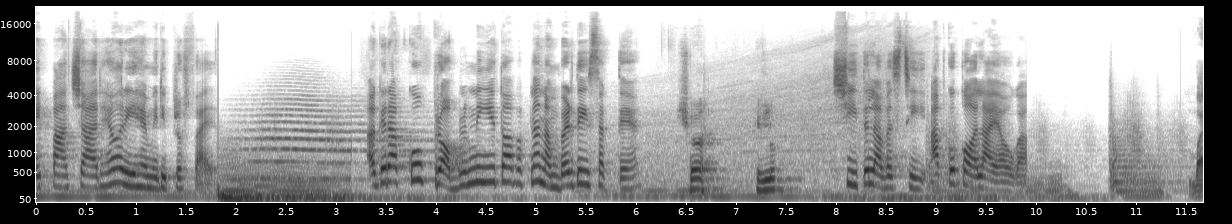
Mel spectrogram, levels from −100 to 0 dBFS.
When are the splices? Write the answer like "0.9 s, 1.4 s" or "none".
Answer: 3.1 s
